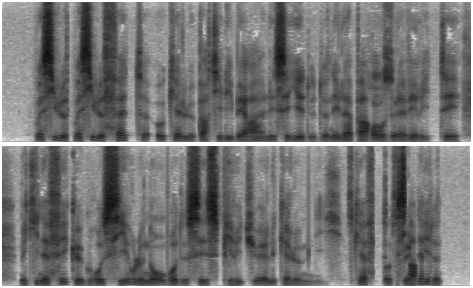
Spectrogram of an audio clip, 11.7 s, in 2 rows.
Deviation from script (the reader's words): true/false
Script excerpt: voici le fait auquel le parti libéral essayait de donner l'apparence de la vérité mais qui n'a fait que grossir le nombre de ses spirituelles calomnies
true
